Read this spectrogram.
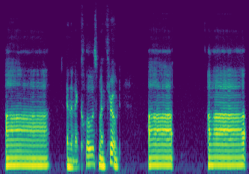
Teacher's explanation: A glottal stop is when your throat closes just a little bit and it prevents the air from coming out. So if I say ah and then I close my throat, ah, ah, then you can hear my voice stopped.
